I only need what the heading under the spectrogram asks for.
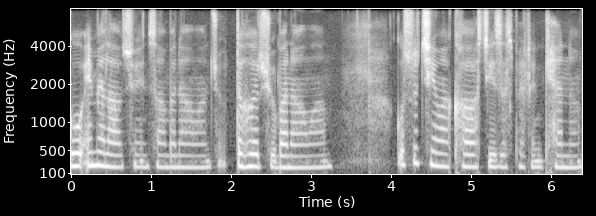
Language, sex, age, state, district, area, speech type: Kashmiri, female, 45-60, Jammu and Kashmir, Budgam, rural, spontaneous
